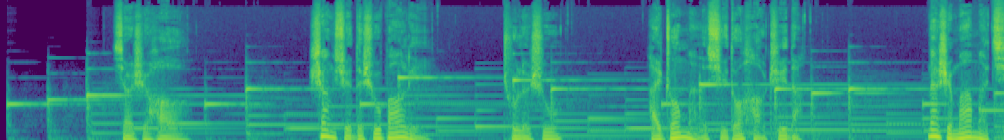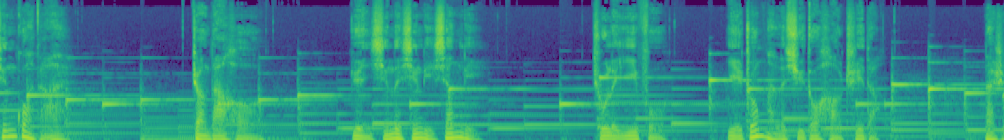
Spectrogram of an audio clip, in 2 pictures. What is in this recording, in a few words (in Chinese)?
男 抒情广告; 爱华仕箱包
